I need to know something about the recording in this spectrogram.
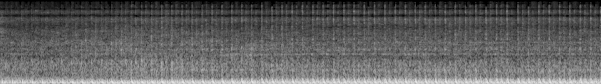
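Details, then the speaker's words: Harley V-twin after carb repair for a fuel leak, cold idle on choke: even, loping low thump at about three beats a second with no misses; running really well. "Sounds like it's running really well. Let's put the choke in. It's cold."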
